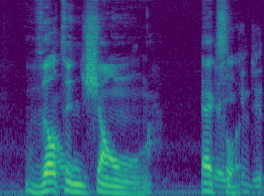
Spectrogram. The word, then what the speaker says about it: Weltanschauung: worldview, is Weltanschauung.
